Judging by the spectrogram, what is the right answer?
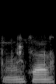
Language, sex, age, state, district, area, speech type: Odia, male, 18-30, Odisha, Nabarangpur, urban, conversation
